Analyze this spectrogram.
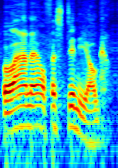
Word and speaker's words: Blaenau Ffestiniog: the good people of Blaenau Ffestiniog. I think you'll find that's a correct pronunciation of Glyn's hometown. Yes, BBLB, we have come right here to Blaenau Ffestiniog, the home of Glyn.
